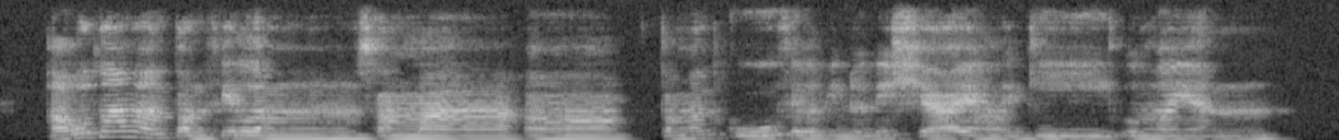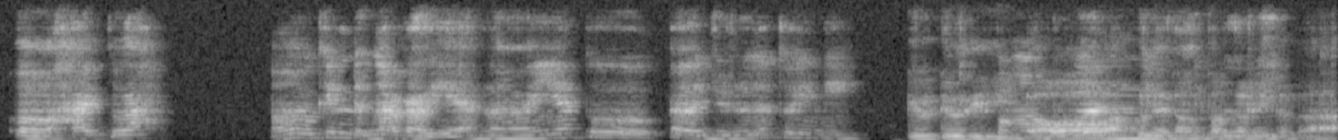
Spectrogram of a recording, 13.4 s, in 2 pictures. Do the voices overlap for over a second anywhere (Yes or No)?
Yes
